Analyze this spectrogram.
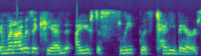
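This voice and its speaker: A woman's normal speaking voice with lively intonation at a moderate pace, dry and close with no echo. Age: 60s. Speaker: fine art photographer. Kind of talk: interview.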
